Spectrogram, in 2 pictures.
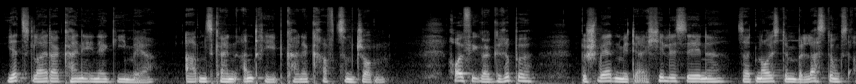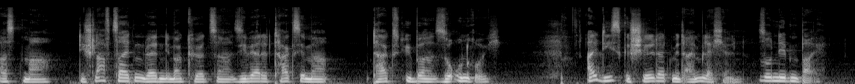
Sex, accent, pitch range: male, German, 125-145 Hz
